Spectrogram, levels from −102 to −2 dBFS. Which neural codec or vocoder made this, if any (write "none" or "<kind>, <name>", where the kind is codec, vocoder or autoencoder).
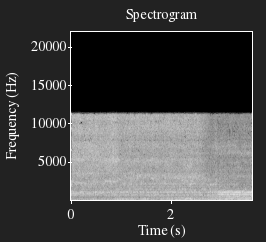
autoencoder, DAC-VAE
